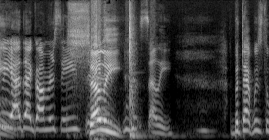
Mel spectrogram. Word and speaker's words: Celli: It's Celli. Okay, not Sealy, like Sealy Posturepedic, and that's the way I was remembering.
